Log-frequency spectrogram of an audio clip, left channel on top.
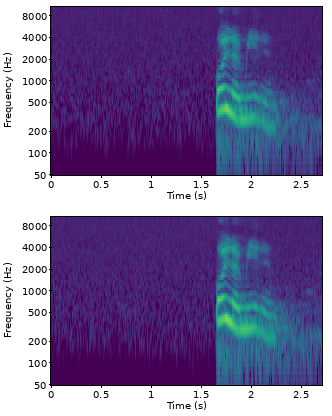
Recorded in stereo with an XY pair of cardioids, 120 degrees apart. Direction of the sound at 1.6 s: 5° right.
